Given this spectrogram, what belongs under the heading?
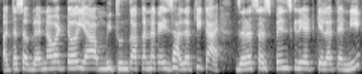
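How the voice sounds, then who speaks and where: High-voiced woman chatting through a recap. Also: steady tone, fairly quick. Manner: chatty, addresses viewers directly; retells scenes by quoting each character. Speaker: TV serial reviewer. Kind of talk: voice-over episode recap. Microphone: voice-over recorded at a mic.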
